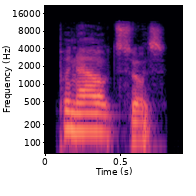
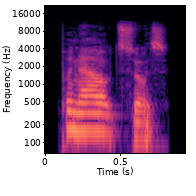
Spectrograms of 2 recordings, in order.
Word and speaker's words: Panoutsos: the word you see it sounds like pan out shows pan out source and now slower pnau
